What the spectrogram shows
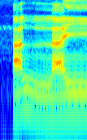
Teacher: নুন সাকিনের পরে ঈদগামে বা গুন্না হওয়ার হরফ ইয়া আসছে, এজন্য গুন্না হওয়ার সাথে পড়তে হবে।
